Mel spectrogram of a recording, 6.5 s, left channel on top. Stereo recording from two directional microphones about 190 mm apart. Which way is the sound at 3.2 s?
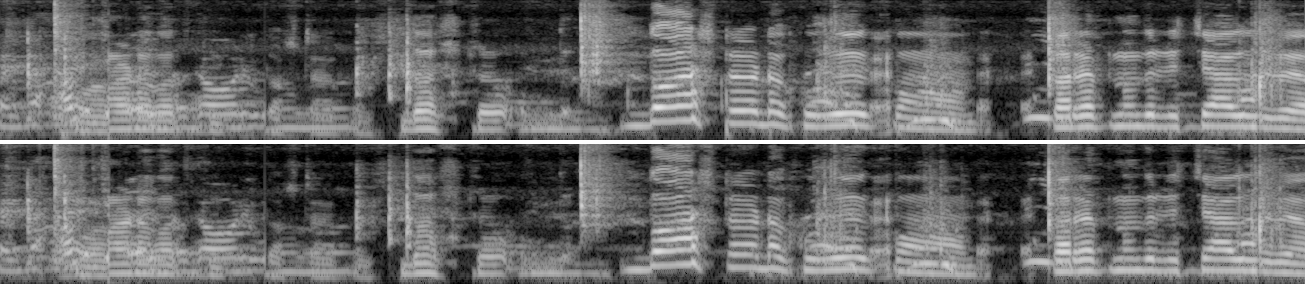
80° right.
